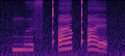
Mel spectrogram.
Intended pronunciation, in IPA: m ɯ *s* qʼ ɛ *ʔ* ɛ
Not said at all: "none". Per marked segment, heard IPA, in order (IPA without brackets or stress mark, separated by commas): s, qʼ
